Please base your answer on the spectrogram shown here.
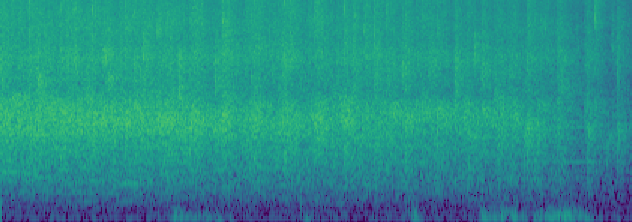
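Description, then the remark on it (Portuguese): A church audience applauds the Lord loudly and steadily in the name of Jesus, a dense wash of clapping that holds strong for several seconds before easing slightly toward the end, with faint voices mixed in. “Então aplauda o Senhor bem forte em nome de Jesus.”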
